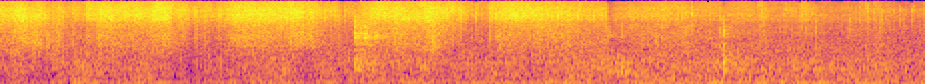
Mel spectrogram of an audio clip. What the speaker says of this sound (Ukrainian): Час від часу їх помішую, ми їх будемо обсмажувати до золотистої скоринки.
